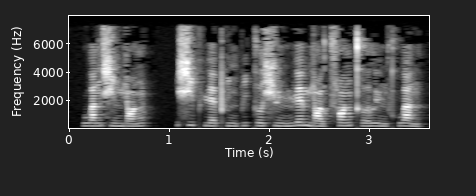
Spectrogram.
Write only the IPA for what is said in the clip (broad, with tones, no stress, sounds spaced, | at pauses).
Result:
w a˧˥ n ɕ i˨˩ m j ɑ˧˥ ŋ | ɕ i˥ pʰ ɥ ɛ˧˥ pʰ i˨˩ ŋ p i˥˩ k ɤ˧˥ ɕ y˨˩ n m ɥ ɛ˥ m j ɑ˨˩ ʊ̯ t͡sʰ ɑ˥ ŋ kʰ ɤ˧˥ l y˨˩ n kʰ w a˥˩ n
